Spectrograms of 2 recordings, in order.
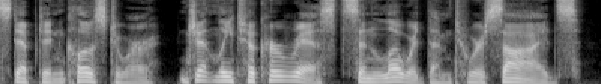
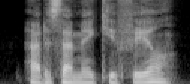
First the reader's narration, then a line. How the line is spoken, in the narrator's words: asked, his voice low and husky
